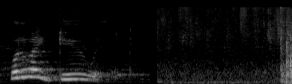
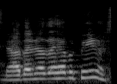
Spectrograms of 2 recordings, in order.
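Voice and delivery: ordinary delivery

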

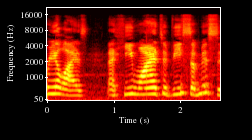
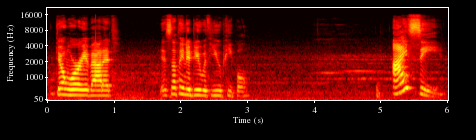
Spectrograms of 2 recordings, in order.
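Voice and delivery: usual speaking voice

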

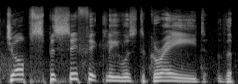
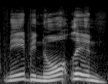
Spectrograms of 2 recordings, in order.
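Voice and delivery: slow, exaggerated attempt at a Scottish accent; 3 semitones higher, slower than usual. Shown as a demonstration. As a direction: repeat it in a put-on Scottish accent. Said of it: "such a hard accent to do".

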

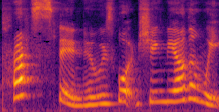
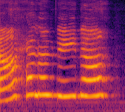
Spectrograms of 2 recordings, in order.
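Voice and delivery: cheery greeting; 11 semitones higher, 5 dB louder than usual. Real, not acted. Greeting a child watching online.

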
